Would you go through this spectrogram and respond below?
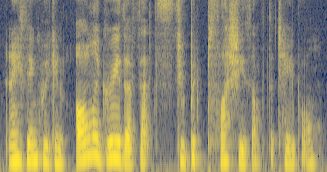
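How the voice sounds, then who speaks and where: A woman's voice: medium pitch, fast talker, darkish tone, breathy edge. A woman voicing an edgy, suspicious young female robot detective in an amateur roleplay drama, with a blunt, sardonic manner. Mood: skeptical, blunt.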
